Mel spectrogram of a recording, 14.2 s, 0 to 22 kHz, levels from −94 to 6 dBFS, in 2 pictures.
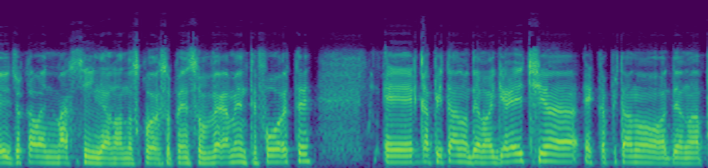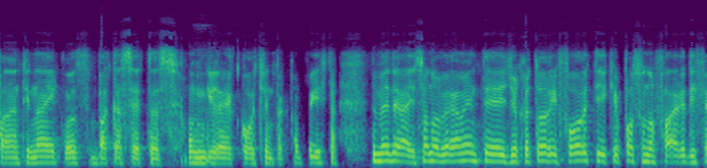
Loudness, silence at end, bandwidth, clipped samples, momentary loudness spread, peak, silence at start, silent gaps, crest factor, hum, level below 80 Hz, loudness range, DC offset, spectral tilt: -15 LUFS; 0 s; 7.2 kHz; under 0.1%; 6 LU; 0 dBFS; 0 s; none; 14 dB; none; -62 dBFS; 2 LU; under 0.1%; -5 dB/octave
